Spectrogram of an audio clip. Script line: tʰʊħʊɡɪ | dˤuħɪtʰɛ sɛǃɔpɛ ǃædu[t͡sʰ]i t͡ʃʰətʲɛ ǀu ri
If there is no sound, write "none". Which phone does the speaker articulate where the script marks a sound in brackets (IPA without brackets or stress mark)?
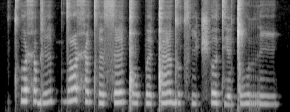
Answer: t͡sʰ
